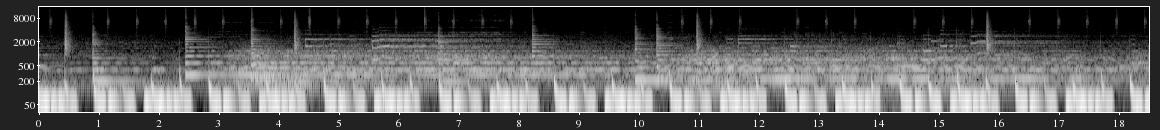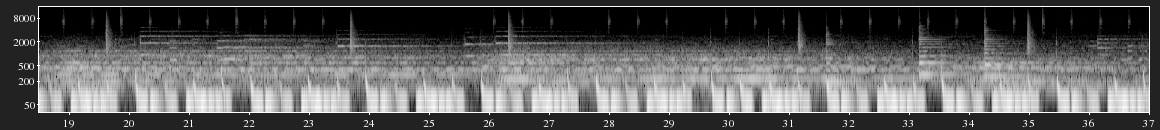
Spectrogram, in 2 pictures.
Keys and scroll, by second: 18.5 ], 19.2 ], 24.4 ], 25.6 4, 32.7 3, 34.0 4.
